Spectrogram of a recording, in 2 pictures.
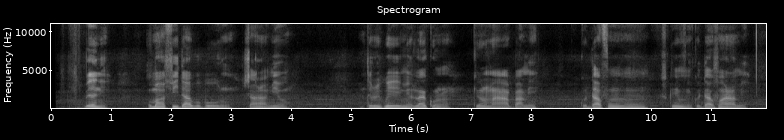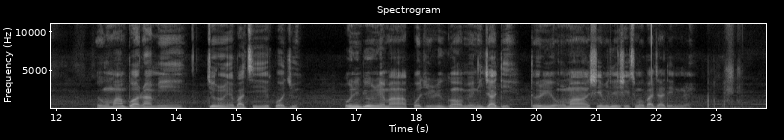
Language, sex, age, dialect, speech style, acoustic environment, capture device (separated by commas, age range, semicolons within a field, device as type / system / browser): Yoruba, male, 18-24, Nigeria - Ibadan, focused, nature, mobile / Linux / Chrome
